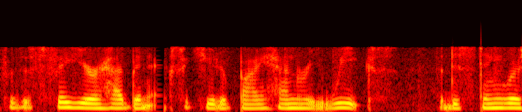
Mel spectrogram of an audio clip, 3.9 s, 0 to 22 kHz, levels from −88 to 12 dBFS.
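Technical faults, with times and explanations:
1.17–1.23 s, packet loss with pitch repetition: 60 ms of the speech is lost, which fits two dropped packets. The receiver bridges the gap by repeating the last pitch period and fading it, so the sound briefly holds on one buzzy pitch.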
